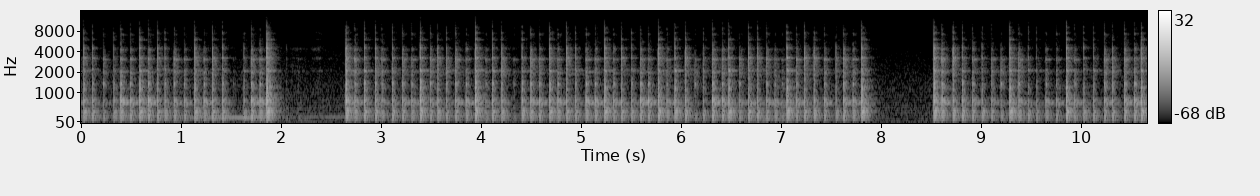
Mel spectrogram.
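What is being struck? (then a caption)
Rubber-topped drum practice pad struck with wooden sticks. Wooden drumsticks tap rapid, even strokes on a solid, octagonal rubber-top snare practice pad, played to shake off more than ten years of rust. The taps are short, dry knocks centered around 750 Hz with little ring, and they run in dense streams broken by two brief pauses.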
